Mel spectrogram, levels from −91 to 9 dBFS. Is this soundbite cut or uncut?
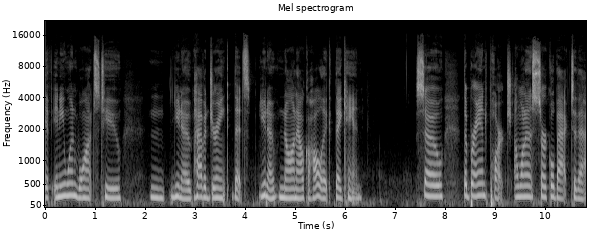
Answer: cut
